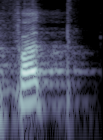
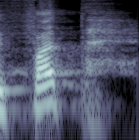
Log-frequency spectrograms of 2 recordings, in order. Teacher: Hati-hati nih, haknya harus bunyi. Jangan fat gitu aja, tapi fath ya.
